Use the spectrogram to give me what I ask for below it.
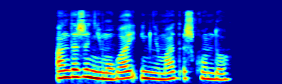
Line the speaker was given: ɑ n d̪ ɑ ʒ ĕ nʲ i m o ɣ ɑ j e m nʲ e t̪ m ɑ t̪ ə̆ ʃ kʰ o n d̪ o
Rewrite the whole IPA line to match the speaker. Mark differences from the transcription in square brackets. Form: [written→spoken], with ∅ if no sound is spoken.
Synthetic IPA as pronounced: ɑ n d̪ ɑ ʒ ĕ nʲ i m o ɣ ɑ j [e→i] m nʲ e [t̪→∅] m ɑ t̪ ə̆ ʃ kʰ o n d̪ o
